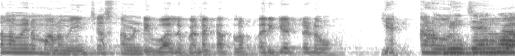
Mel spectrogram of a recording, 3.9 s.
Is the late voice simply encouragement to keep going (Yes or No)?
Yes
